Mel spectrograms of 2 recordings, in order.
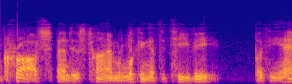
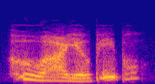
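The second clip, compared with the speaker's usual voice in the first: slow, strained rasp, much higher; raspy voice; 10 semitones higher, slower than usual. A narrator's reading. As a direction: rasp it out with effort. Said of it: "Cross rasped from the screen".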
